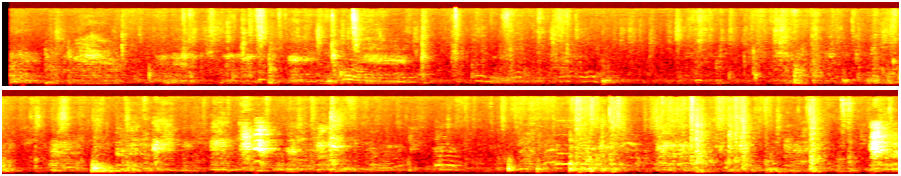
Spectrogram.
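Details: A liver-and-white male English Springer Spaniel gives short, high whimpering calls indoors while a person talks nearby and tells him to sit.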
